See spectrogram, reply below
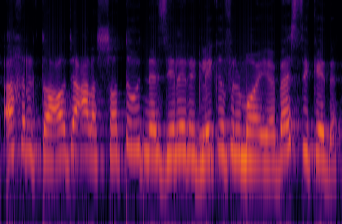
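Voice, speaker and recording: A woman's voice: high voice, steady tone, very fast, natural voice. A woman voicing a romantic, reassuring young husband with an Egyptian accent in an audio love story. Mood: tender. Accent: Egyptian Arabic. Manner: affectionate, soothing.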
